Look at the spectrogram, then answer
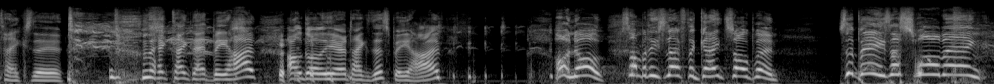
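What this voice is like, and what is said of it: Vague put-on European accent. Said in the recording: “this is your attempt at any sort of an accent. If it's European or just anywhere that we don't know, you just put Z for the... German, Italian, Spanish, Portuguese, whatever”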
